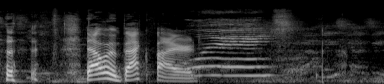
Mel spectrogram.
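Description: A young child squeals and babbles in a high voice close by.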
